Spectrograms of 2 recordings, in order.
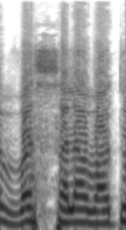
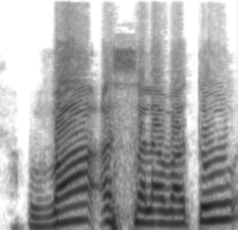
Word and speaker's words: والصلوات: ساقط ہو جاتا ہے۔ یہ الصلوات تھا، واو لگنے سے والصلوات پڑھا جائے گا، وا الصلوات نہیں پڑھیں گے، کیونکہ جب معرف باللام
